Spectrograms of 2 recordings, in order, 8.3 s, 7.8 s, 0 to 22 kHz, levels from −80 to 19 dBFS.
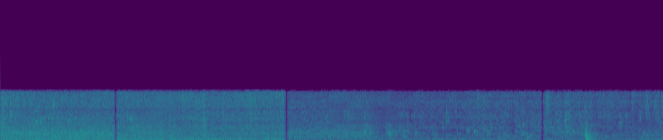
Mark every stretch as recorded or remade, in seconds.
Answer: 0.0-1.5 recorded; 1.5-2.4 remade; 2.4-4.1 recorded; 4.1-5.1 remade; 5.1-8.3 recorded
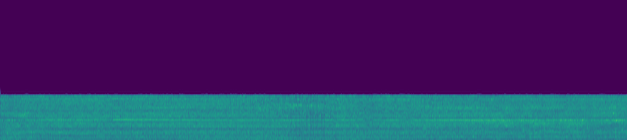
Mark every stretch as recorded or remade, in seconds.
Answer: 0.0-1.4 remade; 1.4-6.1 recorded; 6.1-7.8 remade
